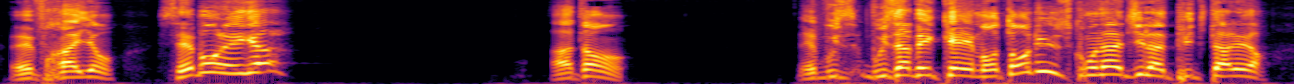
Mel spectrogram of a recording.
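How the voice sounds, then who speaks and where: A man's voice: sits high, sing-song, normal speed, no room sound, studio quality. A young man streaming live, chatting casually in slang and thanking viewers for their subs. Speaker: streamer reacting to a video.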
